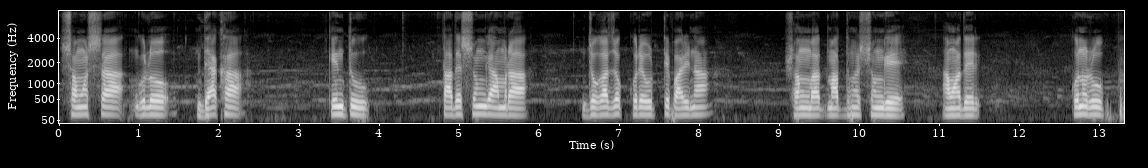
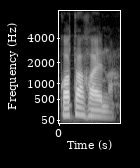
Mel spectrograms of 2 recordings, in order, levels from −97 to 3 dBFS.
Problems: background sounds at intervals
